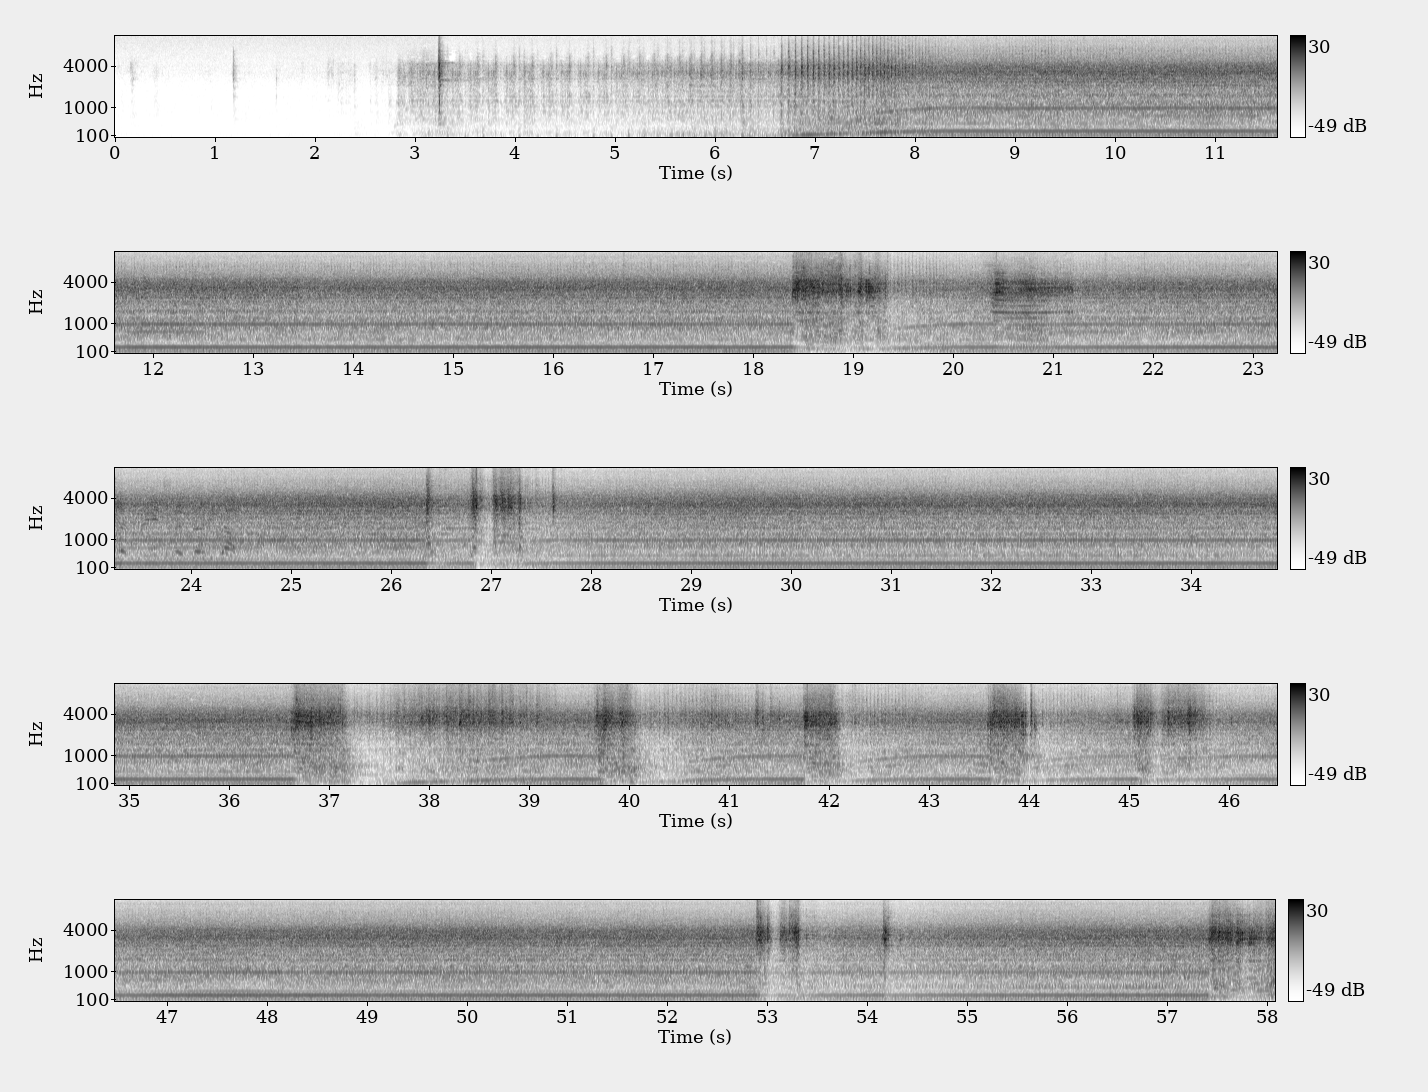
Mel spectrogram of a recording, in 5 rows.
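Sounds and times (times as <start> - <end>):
wood chipper engine running: 2.6 - 58.0
wood cracking being chipped: 43.6 - 44.3, 57.4 - 58.0.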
